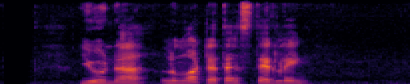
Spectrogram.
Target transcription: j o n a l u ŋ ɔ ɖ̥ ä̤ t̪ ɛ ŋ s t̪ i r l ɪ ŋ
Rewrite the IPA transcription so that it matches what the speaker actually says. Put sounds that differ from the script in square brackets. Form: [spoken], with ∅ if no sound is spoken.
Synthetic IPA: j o n a l u ŋ ɔ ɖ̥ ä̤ t̪ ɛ ŋ s t̪ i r l ɪ ŋ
